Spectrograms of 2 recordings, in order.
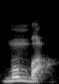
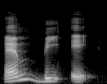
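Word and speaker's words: Mbumba: president of Namibia nalo Mumba yes n a n g o l o I repeat n a n g o l o nalo Mumba m b u MBA MB U MBA which Ministry has signed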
